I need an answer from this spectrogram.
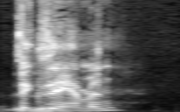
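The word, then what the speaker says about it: examen: And I don't know if I'm saying that word, but how do you pronounce that? – Examine.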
